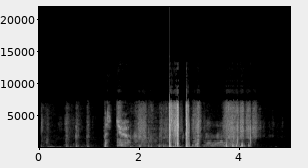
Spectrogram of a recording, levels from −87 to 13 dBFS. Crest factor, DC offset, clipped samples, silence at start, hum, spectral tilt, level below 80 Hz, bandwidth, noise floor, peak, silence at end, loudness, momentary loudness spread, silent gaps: 26 dB; under 0.1%; under 0.1%; 0.7 s; none; -1.5 dB/octave; -50 dBFS; 13.5 kHz; -73 dBFS; 0 dBFS; 0.7 s; -21 LUFS; 22 LU; none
